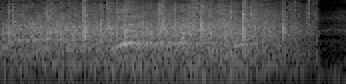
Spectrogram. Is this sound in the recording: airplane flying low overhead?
no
